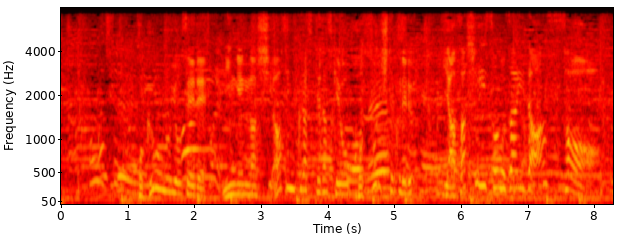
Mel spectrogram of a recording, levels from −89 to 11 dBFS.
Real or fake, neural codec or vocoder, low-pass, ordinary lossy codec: real; none; 7.2 kHz; none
